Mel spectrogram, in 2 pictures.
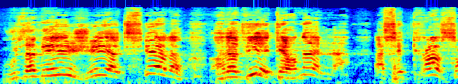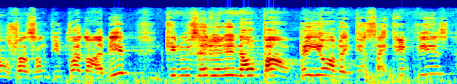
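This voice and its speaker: A man's voice: very high-pitched, lively intonation, moderate pace, pushed and bright, rough recording. A man from the Paris region preaching a sermon as pastor, emphatic and repetitive, telling a story to a responding congregation. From Paris region, France.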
